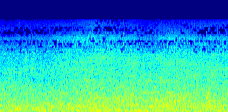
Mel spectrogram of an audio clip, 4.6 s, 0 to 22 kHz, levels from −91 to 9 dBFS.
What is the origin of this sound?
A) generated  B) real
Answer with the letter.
A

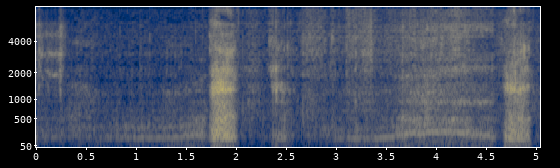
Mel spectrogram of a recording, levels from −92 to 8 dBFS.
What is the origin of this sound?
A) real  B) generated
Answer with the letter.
B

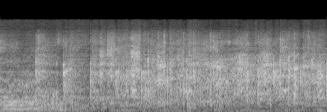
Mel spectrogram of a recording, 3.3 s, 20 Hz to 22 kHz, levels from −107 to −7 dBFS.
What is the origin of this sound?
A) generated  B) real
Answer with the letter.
A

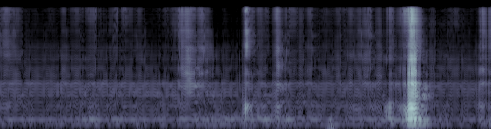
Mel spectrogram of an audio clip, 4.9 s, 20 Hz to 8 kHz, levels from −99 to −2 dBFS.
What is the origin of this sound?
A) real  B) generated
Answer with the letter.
B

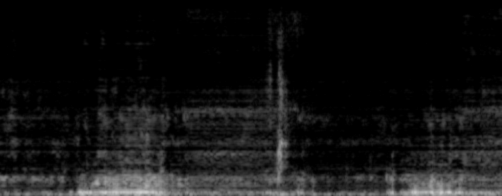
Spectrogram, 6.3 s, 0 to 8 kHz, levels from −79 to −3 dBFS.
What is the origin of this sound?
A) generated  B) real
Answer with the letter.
A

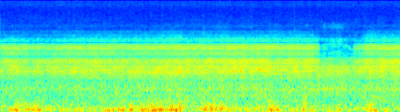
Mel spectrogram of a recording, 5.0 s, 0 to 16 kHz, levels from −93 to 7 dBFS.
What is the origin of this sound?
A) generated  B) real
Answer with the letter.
A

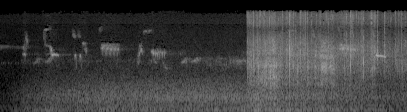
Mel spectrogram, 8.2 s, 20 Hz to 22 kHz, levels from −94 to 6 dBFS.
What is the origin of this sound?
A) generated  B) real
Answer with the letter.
B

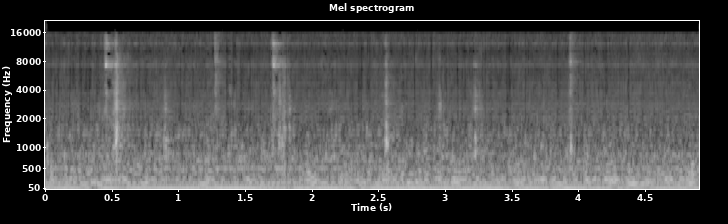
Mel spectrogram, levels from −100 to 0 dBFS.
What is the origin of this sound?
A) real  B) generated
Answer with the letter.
B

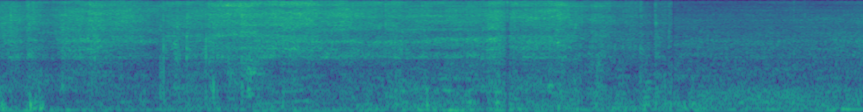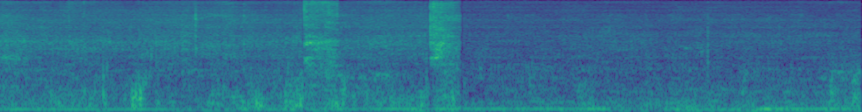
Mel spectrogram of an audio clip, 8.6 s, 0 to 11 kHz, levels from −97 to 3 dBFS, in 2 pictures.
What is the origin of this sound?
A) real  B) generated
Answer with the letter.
B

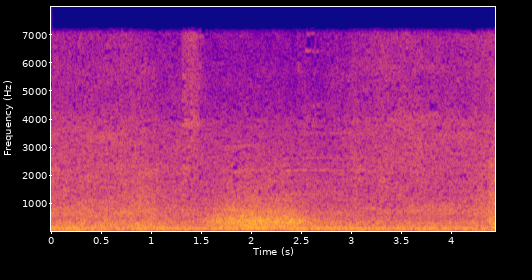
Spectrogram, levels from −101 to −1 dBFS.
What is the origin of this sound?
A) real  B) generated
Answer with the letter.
A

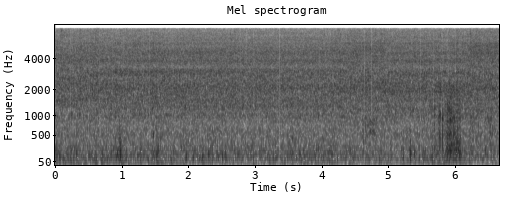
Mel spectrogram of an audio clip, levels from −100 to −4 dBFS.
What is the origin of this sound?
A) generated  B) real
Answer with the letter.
B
